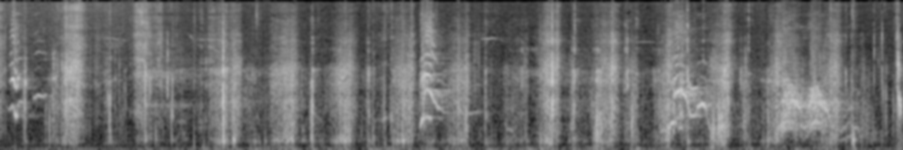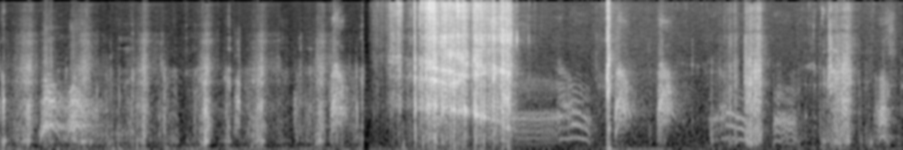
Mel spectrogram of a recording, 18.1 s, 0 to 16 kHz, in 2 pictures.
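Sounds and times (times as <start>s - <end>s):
dog whining and barking: 0.0s - 0.7s, 4.2s - 5.2s, 6.4s - 8.8s, 9.4s - 10.1s, 14.2s - 17.1s, 17.8s - 18.0s
sharp chewing clicks: 0.0s - 18.0s.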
